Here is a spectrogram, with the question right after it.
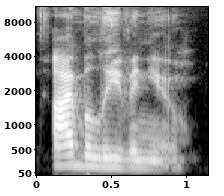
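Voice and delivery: ordinary talk

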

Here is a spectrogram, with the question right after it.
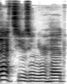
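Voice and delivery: ordinary delivery

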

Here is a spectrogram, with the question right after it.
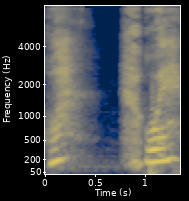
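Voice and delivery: shrill, breathless, blurted and gasped, high and loud. Doing an impression of Mark Wahlberg asking questions: Mark Wahlberg impression. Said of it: "my best Mark Wahlberg impression".

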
